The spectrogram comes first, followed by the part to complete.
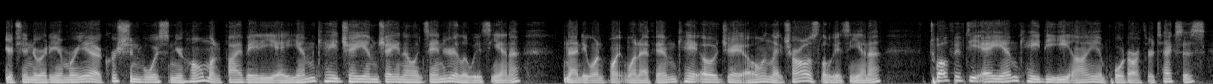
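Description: Low-voiced man reading station identification. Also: brisk, darkish tone, soft background music, rough recording. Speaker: radio station announcer.

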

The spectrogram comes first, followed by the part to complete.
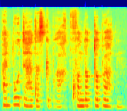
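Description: An actress playing a timid, obedient young housemaid who speaks hesitantly in a German radio crime drama. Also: female voice, medium pitch, steady tone, brisk, a little hiss or hum, natural voice. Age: young adult.

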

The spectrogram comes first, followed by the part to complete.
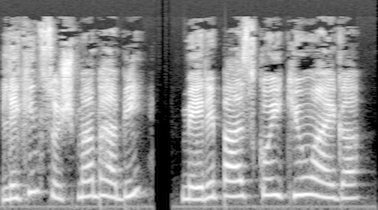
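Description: Eager, soft-hearted henna girl for animated moral story, female performer; high voice. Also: normal speed, natural voice. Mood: eager, modest. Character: eager, tender-hearted young daughter who paints henna.

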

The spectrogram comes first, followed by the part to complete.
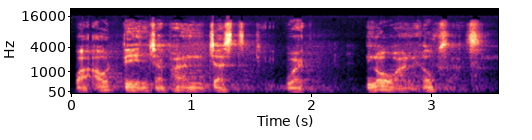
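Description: A man's voice: low voice, fairly even intonation, slight background noise. A man from Zimbabwe speaking hesitantly into a handheld mic in a large church hall. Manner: hesitant, halting. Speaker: congregant.

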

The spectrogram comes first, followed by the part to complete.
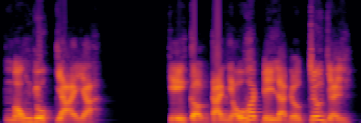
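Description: A proud, animated lion suitor. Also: male voice, medium pitch, normal speed, lo-fi sound. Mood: eager, confident. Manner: boastful, demanding. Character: proud, lovestruck, gullible male lion suitor. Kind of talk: cartoon fable acting.

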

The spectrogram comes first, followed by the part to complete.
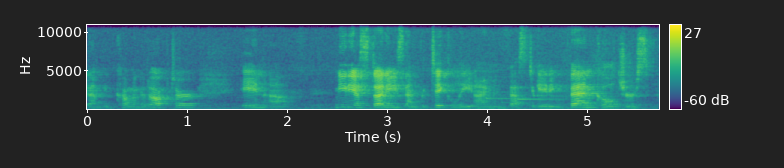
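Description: A young woman moderating a panel in an upbeat, chatty, informal way. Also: mid-range voice. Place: conference room with audience, table microphone. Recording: echoey conference room, distant mic, noisy.

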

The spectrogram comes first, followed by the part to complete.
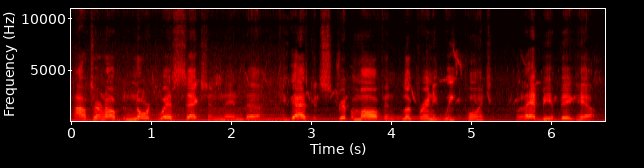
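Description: Casting: male actor for friendly rural farmer in a game, plainspoken, very lively intonation, music underneath. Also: medium pitch, moderate pace, lightly acted. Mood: helpful. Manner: folksy, plainspoken. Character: friendly, practical young rural dairy farmer. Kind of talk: video game voice acting, conversational. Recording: game music bed behind voice.

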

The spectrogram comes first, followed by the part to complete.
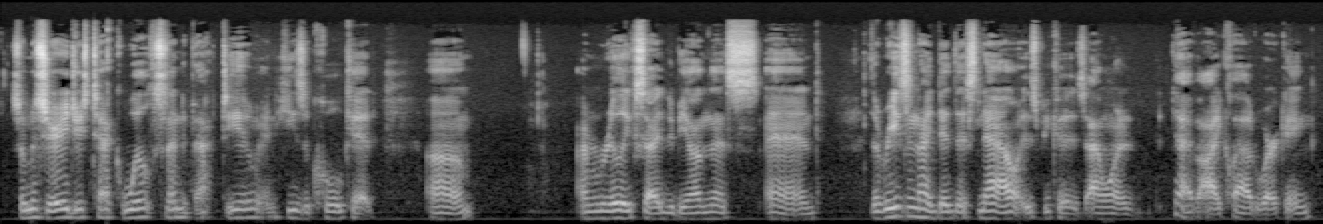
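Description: Chatty young man on a webcam. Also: mid-range voice. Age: young adult. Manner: chatty, quick asides, says "I'm telling you". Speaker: tech vlogger. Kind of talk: casual screen-recorded tutorial. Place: indoor room.

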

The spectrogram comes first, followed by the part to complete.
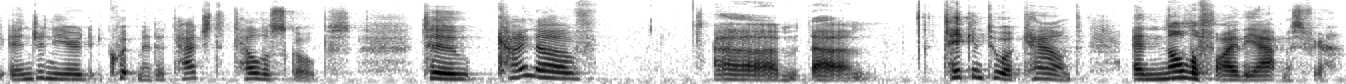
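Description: A woman's voice: mid-range voice, fairly bright tone. A woman in her sixties giving an informal public science lecture, explaining things conversationally with plain-spoken asides. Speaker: astronomy lecturer. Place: indoor stage at a podium. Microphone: lapel mic.

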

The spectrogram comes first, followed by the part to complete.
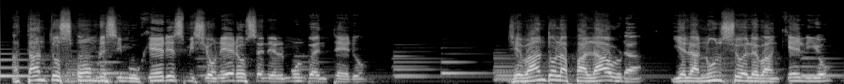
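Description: Solemn priest over soft piano. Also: male voice, on the high side. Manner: slow, measured, solemn phrasing. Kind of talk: liturgical prayer and renewal of baptismal promises. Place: church sanctuary, at the altar. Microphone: handheld microphone. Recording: piano music under the voice. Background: soft piano music.

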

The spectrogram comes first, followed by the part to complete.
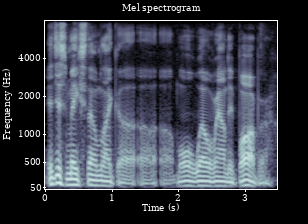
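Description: Very deep-voiced American male podcast host. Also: lively intonation, a little slow, creaky. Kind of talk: casual interview chat. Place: small podcast studio with acoustic foam. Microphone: close studio mic on boom arm.

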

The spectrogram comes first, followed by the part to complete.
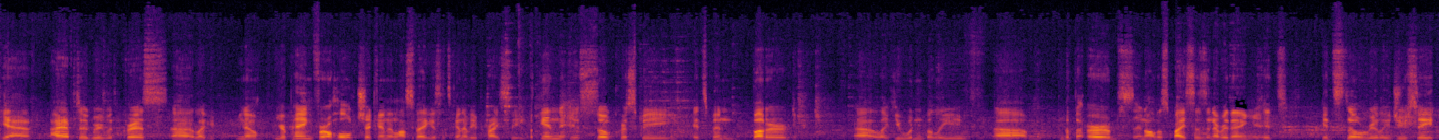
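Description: Chatty lower-voiced man with twang. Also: fairly even intonation, brisk, muffled recording, slight background noise. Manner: chatty, addresses viewers as y'all. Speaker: food vlogger co-host. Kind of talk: casual restaurant review. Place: busy indoor restaurant patio.

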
